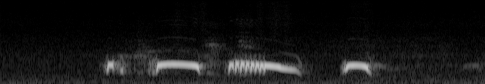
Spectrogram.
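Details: Captive spotted dove giving one low cooing phrase: a short note, a level coo, a longer coo sliding downward, then a brief final note, over a faint low hum.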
